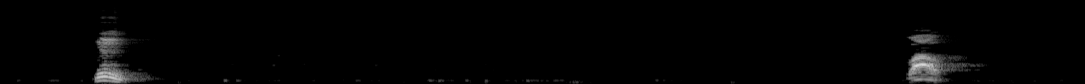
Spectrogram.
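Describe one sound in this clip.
A young man makes a short, quiet vocal sound close by.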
